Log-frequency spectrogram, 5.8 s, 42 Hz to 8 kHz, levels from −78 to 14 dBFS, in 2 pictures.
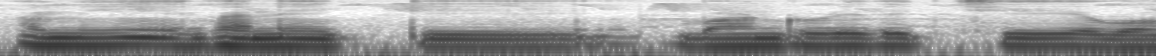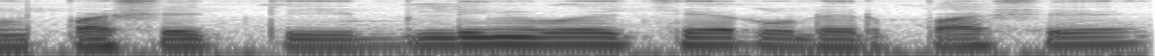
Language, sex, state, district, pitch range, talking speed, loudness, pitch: Bengali, male, West Bengal, Kolkata, 105-120 Hz, 125 wpm, -16 LUFS, 115 Hz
